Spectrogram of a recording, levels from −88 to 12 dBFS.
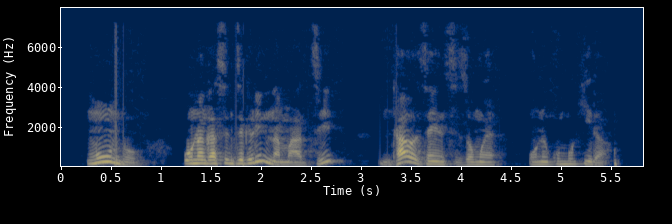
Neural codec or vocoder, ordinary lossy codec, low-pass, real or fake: none; MP3, 64 kbps; 7.2 kHz; real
